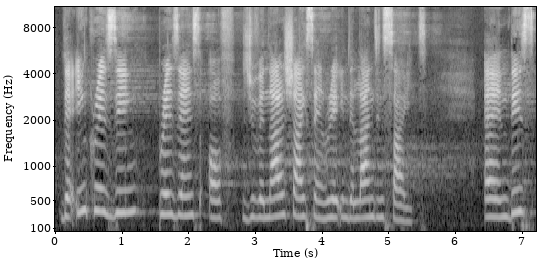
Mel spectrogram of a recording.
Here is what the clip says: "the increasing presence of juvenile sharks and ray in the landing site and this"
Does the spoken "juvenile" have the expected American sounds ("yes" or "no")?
yes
